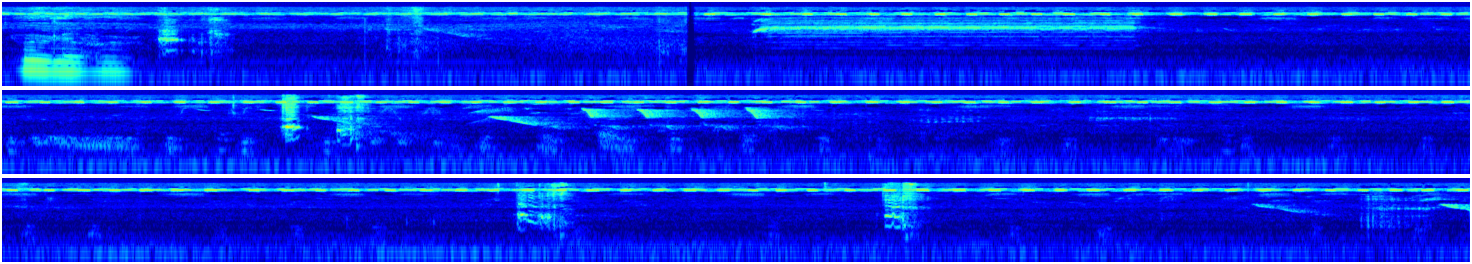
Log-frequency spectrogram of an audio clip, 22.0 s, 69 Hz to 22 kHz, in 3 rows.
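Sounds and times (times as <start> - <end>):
chickens clucking: 7.3 - 15.3.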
